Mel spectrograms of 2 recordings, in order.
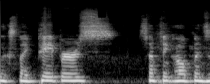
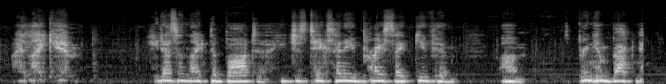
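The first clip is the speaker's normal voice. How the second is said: conspiratorial, secretive stage half-whisper; 2 semitones lower than usual. Shopkeeper leaning close to Drummond as he leaves, half-whispering. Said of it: "he whispers to you".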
